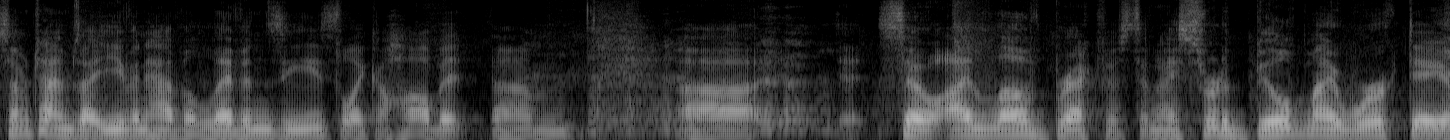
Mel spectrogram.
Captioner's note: audience laughs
